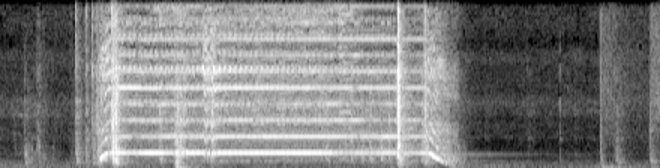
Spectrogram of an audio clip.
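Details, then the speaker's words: Philips bed-type cassette tape recorder on mains power: steady mid-pitched motor whine rising, holding about two seconds, then winding down while nothing in the transport works; rusted motor or belt issue suspected. Motor runs but tape mechanism does not work. "So ஏதோ motor ஓடுற sound கேக்குது ஆனா சுத்தமா எதுவும் ஒொர்க் ஆகல"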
